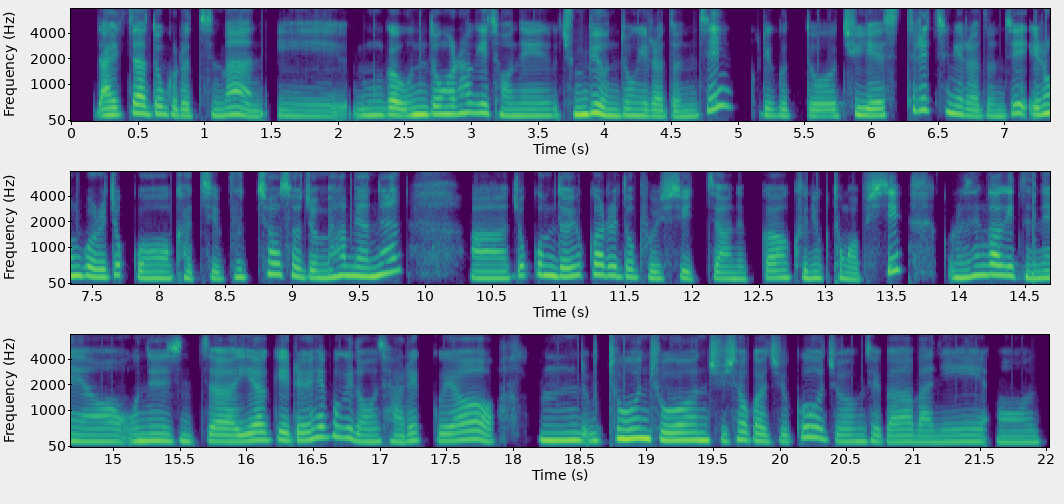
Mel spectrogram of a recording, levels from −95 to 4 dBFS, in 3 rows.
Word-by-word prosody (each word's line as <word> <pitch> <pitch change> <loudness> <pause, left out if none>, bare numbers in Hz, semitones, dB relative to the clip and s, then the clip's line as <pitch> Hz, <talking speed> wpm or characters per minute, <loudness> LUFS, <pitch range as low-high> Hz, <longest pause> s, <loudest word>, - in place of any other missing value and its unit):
날짜도 210 +5 +2
그렇지만 175 -1 -1
이 150 -3 -8
뭔가 180 +2 +1
운동을 205 +4 +4
하기 240 -1 +1
전에 165 -3 -3
준비 200 +4 +5
운동이라든지 165 - 0
그리고 175 -4 -5
또 160 0 -2
뒤에 175 +1 +1
스트레칭이라든지 210 - -2
이런 230 +6 +4
거를 220 -4 +3
쪼끔 180 -8 -2
같이 175 -2 -4
붙여서 225 - 0
좀 190 -2 -1
하면은 245 - +3 0.5
아 180 0 -1
쪼끔 255 0 +1
더 225 -1 +3
효과를 255 0 +1
더 210 -1 -2
볼 195 -3 -4
수 180 - -1
있지 170 +1 -6
않을까, 165 +4 -3
근육통 180 -3 -4
없이?' 350 - 0 0.3
그런 195 0 0
생각이 255 +2 +3
드네요. 170 -3 -2
오늘 185 +2 +1
진짜 175 -1 0
이야기를 205 +3 +1
해 280 - +2
보길 275 -5 -2
너무 170 -1 -2
잘했고요 190 +3 -2 0.3
음 200 0 +4 0.2
좋은 250 +1 +7
조언 205 -2 +4
주셔 200 +2 -1
가지고 195 +10 -2
좀 170 -5 -4
제가 165 -2 -4
많이 160 +2 -5
어 150 0 -7
190 Hz, 315 characters per minute, -23 LUFS, 170-220 Hz, 0.5 s, 좋은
